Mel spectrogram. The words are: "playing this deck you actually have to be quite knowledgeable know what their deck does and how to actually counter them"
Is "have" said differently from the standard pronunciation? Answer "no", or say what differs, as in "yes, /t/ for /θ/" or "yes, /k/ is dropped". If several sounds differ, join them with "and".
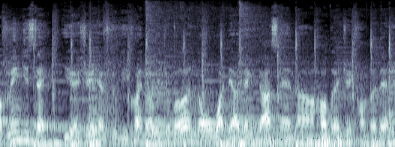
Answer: yes, /f/ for /v/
